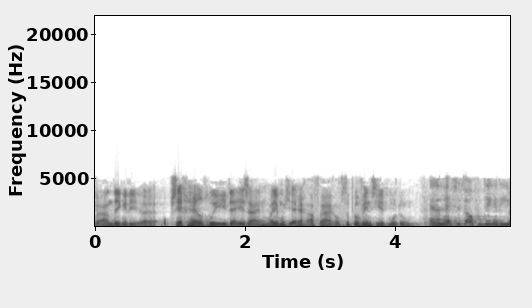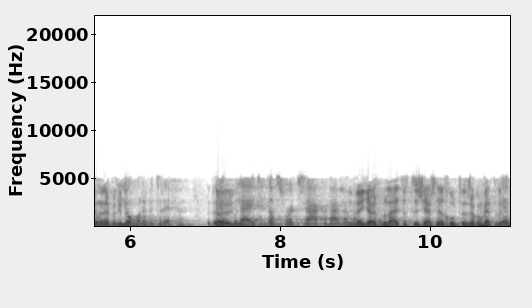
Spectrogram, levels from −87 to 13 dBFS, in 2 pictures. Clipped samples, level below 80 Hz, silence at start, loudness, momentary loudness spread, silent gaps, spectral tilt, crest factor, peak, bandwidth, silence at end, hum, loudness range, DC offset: under 0.1%; -60 dBFS; 0 s; -21 LUFS; 10 LU; none; -10.5 dB/octave; 16 dB; -6 dBFS; 5.6 kHz; 0 s; none; 2 LU; under 0.1%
